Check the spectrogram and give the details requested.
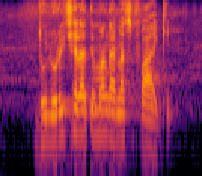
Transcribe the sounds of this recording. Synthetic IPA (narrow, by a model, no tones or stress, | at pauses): duluɾit͡ʃʰɛlatimaŋɡanaʂi̥faːkḭ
